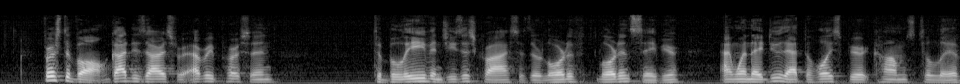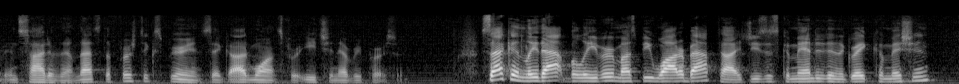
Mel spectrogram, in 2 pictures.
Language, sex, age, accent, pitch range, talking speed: English, male, 50-69, American, 105-135 Hz, 180 wpm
